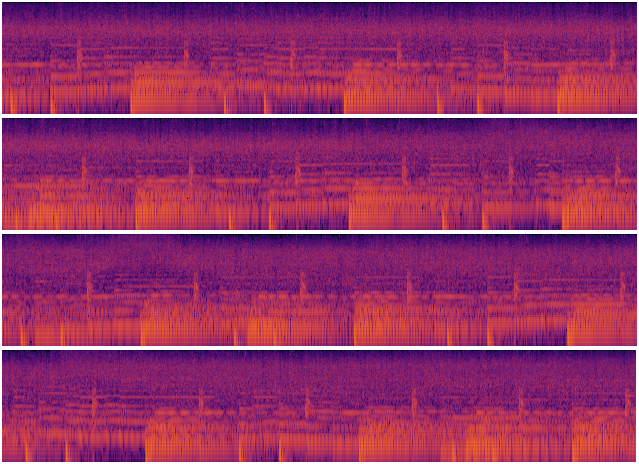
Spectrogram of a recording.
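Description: Pieces of smoked turkey sizzling as they fry in oil in a granite-coated pot, turned now and then with a wooden spoon. Background music with a steady beat plays over it.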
